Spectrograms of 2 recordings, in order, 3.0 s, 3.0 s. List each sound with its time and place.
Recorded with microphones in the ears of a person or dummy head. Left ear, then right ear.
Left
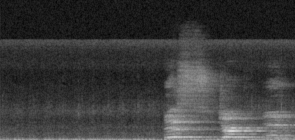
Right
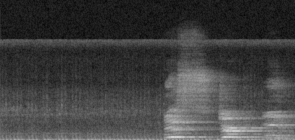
1.6 s a shout: 15° right (ahead or behind), 0.8 m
